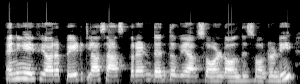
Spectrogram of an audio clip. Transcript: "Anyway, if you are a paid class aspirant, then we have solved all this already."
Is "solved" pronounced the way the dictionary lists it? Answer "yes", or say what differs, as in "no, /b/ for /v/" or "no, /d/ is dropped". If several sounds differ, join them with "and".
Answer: no, /v/ is dropped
